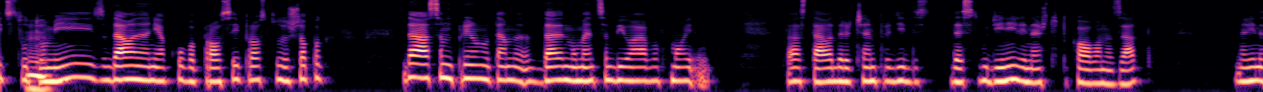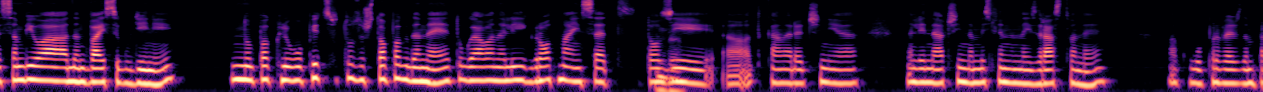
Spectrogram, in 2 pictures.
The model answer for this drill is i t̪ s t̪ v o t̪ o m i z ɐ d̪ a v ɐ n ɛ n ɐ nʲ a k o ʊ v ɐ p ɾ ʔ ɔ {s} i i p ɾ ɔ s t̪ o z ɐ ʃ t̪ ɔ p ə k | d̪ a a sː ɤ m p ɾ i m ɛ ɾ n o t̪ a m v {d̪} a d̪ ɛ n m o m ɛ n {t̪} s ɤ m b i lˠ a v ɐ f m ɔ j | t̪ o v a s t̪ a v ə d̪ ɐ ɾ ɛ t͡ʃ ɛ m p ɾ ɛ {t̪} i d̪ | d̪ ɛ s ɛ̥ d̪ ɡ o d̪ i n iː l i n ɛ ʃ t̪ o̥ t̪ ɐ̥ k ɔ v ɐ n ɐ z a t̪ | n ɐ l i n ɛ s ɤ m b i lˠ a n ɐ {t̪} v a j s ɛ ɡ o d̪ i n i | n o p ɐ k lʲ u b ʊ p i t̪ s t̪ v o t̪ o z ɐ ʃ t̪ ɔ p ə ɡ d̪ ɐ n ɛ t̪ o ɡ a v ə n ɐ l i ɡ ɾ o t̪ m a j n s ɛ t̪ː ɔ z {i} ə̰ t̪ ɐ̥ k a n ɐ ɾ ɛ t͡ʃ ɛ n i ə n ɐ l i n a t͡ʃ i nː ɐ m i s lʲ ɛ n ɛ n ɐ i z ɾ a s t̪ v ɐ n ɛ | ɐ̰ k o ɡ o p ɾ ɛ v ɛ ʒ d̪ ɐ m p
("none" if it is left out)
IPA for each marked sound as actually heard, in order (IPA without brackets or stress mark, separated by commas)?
s, d̪, t̪, d̪, d̪, i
